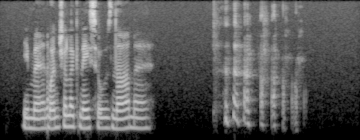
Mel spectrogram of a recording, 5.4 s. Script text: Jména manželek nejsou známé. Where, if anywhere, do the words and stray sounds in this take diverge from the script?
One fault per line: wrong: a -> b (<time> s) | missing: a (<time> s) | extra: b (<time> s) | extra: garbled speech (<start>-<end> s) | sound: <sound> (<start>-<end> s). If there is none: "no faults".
sound: laugh (3.2-4.6 s)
